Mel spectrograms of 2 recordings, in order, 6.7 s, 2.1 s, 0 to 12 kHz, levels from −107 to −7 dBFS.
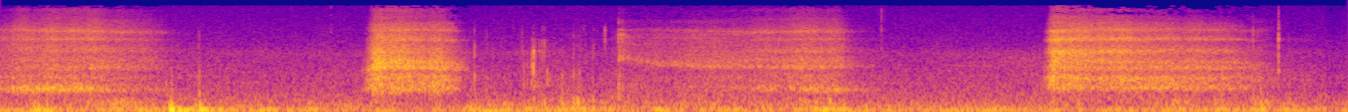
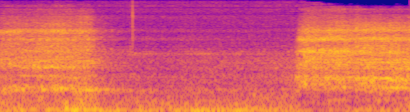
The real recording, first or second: first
